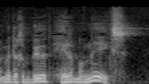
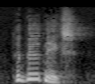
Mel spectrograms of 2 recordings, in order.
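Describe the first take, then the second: First: Said in the usual way. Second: Higher, stressed repeat of gebeurt; emphatic repeat. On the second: Shown as a demonstration. Preacher hammers home that nothing happens, emphatic. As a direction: lean hard on gebeurt, lifted.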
